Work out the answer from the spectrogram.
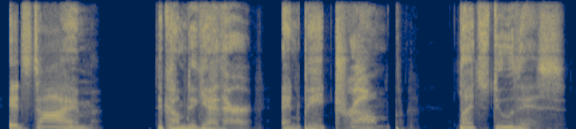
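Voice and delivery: trailing off into a slow, soft breathy whisper; mock Biden whispering the rallying line, slowing down; hushed, faltering old-man whisper; Biden fading to a whisper. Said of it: "Joe Biden said".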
